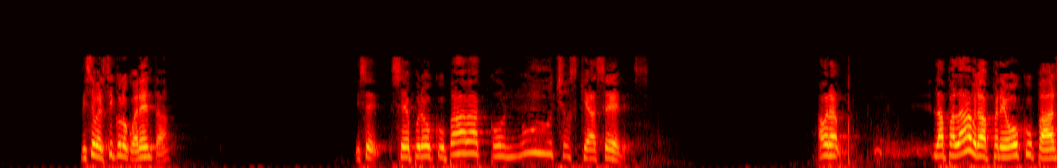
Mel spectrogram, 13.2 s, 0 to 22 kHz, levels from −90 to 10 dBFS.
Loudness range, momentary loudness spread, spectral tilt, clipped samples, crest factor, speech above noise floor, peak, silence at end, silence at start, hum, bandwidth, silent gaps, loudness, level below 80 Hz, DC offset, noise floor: 11 LU; 15 LU; -6 dB/octave; under 0.1%; 22 dB; over 61 dB; -10 dBFS; 0 s; 1 s; none; 6.6 kHz; none; -30 LUFS; -62 dBFS; under 0.1%; under -90 dBFS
